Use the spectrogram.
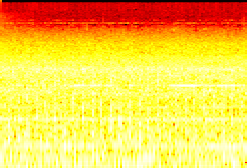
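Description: A Huey helicopter in the DCS flight simulator, its rotor and turbine drone steady and loud, a continuous dense whir with no breaks and nobody talking.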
